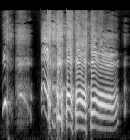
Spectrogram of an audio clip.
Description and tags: reacting to something cute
